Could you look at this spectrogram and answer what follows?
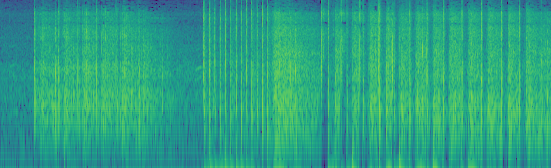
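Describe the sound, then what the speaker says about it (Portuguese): Loud machine gun fire rattles out in several long, rapid volleys during a bank robbery in Blumenau, Brazil, each burst a dense string of sharp cracks over outdoor background noise. "Ó, tiro de metralhadora."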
